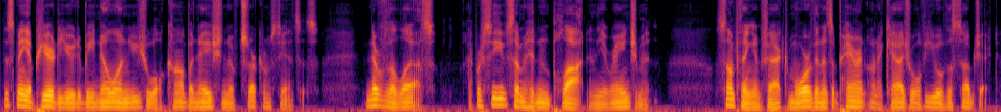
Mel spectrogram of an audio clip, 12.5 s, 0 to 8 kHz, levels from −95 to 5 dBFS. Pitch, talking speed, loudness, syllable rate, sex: 90 Hz, 165 wpm, -20 LUFS, 5.5 syllables/s, male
